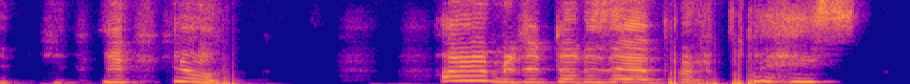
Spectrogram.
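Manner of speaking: very high, shrill, loud, terrified whimpering. The emperor, caught praying at the altar, answers Harold in a horrified, fearful plea. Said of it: "ceased his whimpering and turned in horror".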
